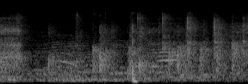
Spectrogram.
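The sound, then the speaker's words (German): A crowd claps steadily, a dense patter of many hands at moderate loudness, with a voice faintly audible beneath the applause. “Es ist immer, wenn die Leute klatschen, bin ich immer vorsichtig.”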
